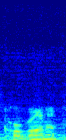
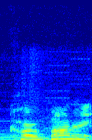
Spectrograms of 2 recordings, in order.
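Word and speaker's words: Carvanha: a pokemon known as carvana carvana is a water dark type it's like it's a fishish thing it's it's like a piranha hence the name carbon it rhymes yay okay uh as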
